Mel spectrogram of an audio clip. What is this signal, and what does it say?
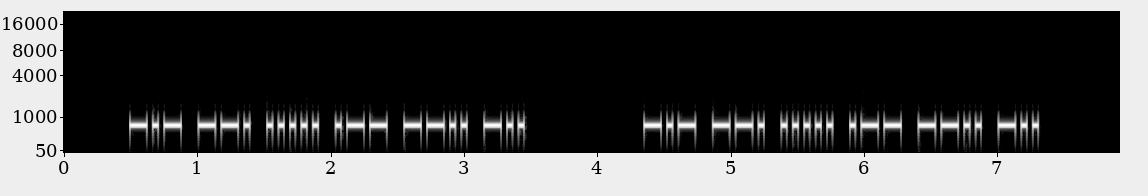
Morse code, heard as a keyed tone, about 28 wpm, 700 Hz. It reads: KG5WZD KG5WZD
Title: USA Call Signs - 6 Characters - Repeated 2x - 28wpm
